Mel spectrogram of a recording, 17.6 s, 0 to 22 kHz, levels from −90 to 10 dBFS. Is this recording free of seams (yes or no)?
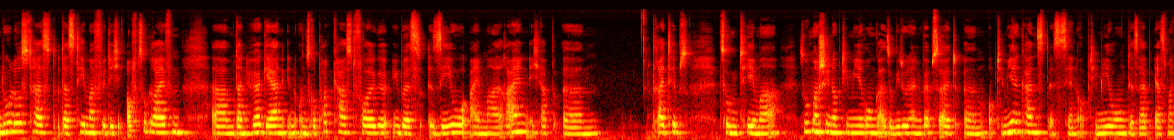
no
